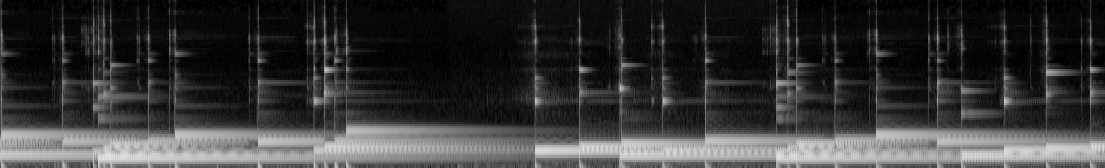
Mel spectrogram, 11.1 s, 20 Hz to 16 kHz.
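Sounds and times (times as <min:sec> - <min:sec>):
kalimba notes plucked: 0:00.0 - 0:11.0.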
